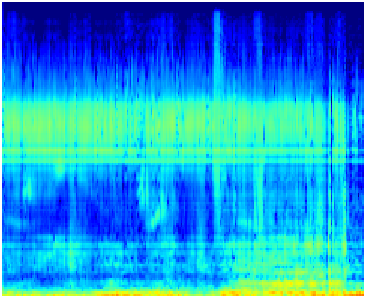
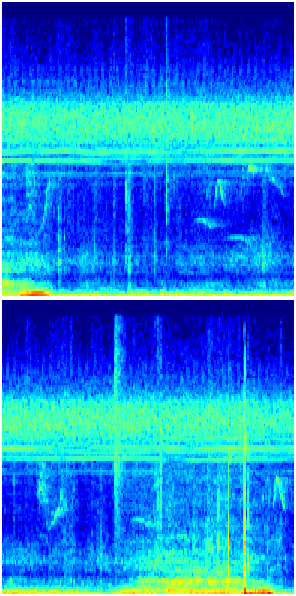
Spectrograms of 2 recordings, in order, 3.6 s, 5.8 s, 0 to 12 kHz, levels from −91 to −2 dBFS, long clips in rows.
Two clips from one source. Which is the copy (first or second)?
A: first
